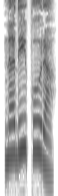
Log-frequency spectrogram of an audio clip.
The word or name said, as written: ನದೀಪೂರ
